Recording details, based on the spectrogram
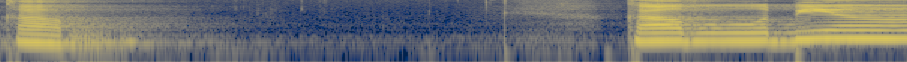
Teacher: Ro sukun dibaca secara tafkhim karena baris sebelumnya fathah. Cara bacanya ro dibaca dengan tebal.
